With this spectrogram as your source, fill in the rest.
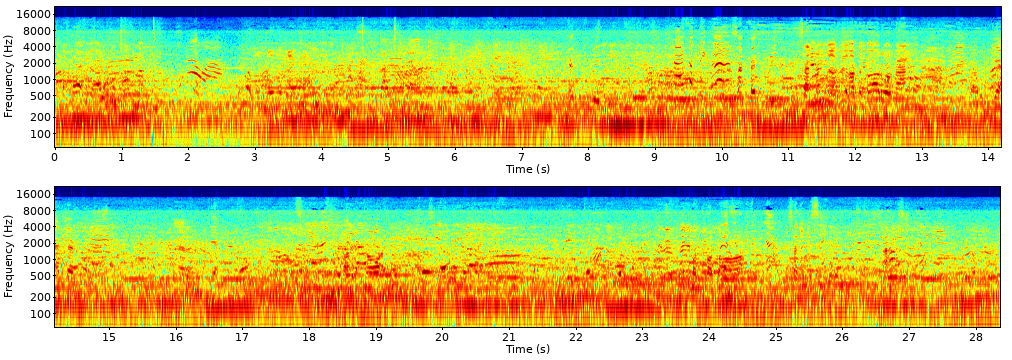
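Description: A crowd of adults and children chatters nearby in an echoing indoor hall.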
